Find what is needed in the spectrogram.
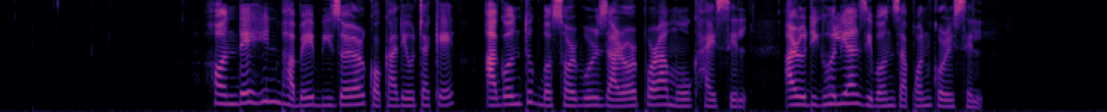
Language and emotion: Assamese, neutral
